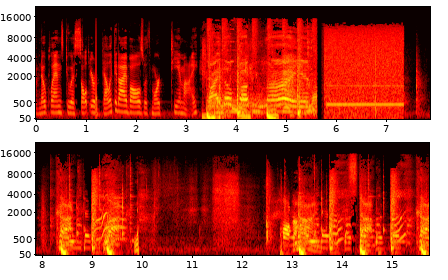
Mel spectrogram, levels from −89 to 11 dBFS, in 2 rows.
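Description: A loud pop breaks through at 1.20–1.23 s, again at 5.28–5.30 s and at 6.78–6.81 s. Each is a single sharp crack, peaking about 15 dB above the sound. At 3.56–3.69 s there are two pops in quick succession, peaking about 10 dB above the sound. The sound carries on beneath every one. A brief voltage spike, likely from a switch, a plug or static, was added to the signal and shaped into a short thump.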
